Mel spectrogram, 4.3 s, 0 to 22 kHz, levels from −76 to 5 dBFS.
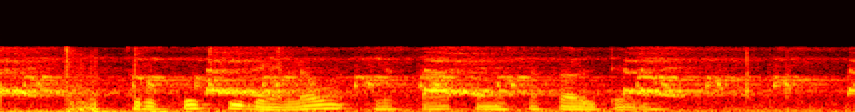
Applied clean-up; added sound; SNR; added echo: none; Bird + Fire; -1 dB; none.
